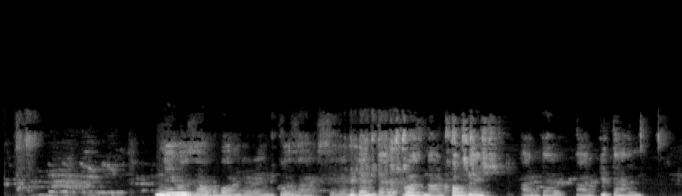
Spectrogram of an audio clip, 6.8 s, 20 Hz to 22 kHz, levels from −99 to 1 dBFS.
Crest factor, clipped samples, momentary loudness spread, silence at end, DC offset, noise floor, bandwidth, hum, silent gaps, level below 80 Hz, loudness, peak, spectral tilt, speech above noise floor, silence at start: 20 dB; under 0.1%; 25 LU; 0.4 s; under 0.1%; -46 dBFS; 8.2 kHz; none; none; -60 dBFS; -20 LUFS; -2 dBFS; -7 dB/octave; 26 dB; 0.45 s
